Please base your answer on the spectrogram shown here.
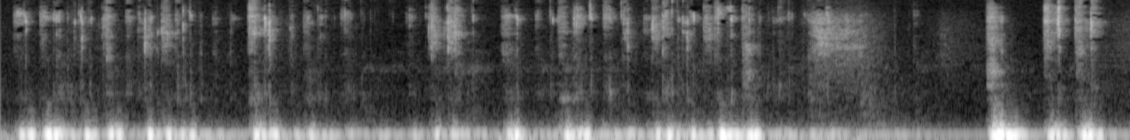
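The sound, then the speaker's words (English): Keys clatter on a computer keyboard as a line of text is typed, with many quick, irregular clicks in short bursts separated by brief pauses. The typing is fairly quiet, and nobody talks. “I'll just type in the opening line to one of my favorite songs.”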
